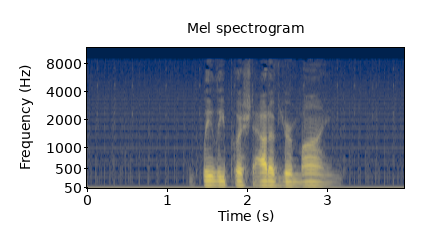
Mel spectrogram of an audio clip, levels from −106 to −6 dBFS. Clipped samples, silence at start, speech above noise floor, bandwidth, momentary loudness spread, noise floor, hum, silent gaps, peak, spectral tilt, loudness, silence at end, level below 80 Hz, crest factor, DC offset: under 0.1%; 1.45 s; 39 dB; 8.6 kHz; 10 LU; -67 dBFS; none; none; -10 dBFS; -9 dB/octave; -28 LUFS; 0.9 s; -70 dBFS; 22 dB; 0.4%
